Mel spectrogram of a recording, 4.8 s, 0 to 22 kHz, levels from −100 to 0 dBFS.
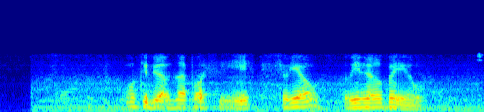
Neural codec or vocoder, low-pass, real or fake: codec, 24 kHz, 0.9 kbps, WavTokenizer, medium music audio release; 3.6 kHz; fake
